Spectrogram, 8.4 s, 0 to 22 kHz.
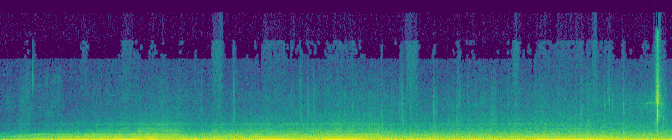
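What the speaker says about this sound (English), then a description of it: "Brake torquing, it doesn't really help, so we'll just floor it and see what kind of acceleration number we get" A 2025 Hyundai Santa Fe Hybrid SUV accelerates at full throttle from a standstill, its engine droning and rising in pitch through several gear shifts, steady and fairly loud from inside the cabin, with no talking.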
